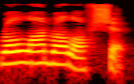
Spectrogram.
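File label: "roll-on roll-off ship", English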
